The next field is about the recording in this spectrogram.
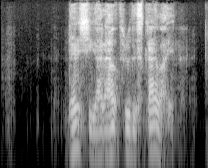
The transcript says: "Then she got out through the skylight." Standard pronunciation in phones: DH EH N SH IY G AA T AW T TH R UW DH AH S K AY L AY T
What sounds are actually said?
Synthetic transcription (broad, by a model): DH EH N SH IY G AA T AW T TH R UW DH AH S K AY L AY T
